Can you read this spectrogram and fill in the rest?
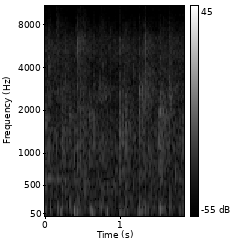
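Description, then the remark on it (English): A church audience applauds to honor the fathers present, many hands clapping together in a dense, even patter with a few sharper claps standing out, fairly soft overall and without speech. “Can we give a round of applause to them all?”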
